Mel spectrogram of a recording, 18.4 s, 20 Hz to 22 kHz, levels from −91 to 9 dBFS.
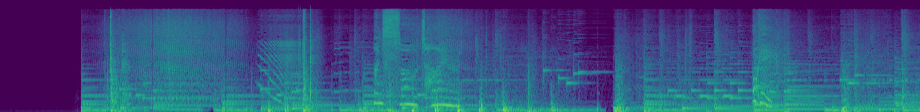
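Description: Around 3.03 to 3.07 s, 4.49 to 4.54 s and 7.04 to 7.10 s you get short concealed packet loss. Each time, a small chunk of audio (20 ms, 20 ms, then 40 ms) didn't arrive in time. The decoder patched the gap by carrying the preceding sound forward and then easing back into the real signal. Each one comes across as a quick smear or wobble, with the one at 7.04 s lasting a touch longer.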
